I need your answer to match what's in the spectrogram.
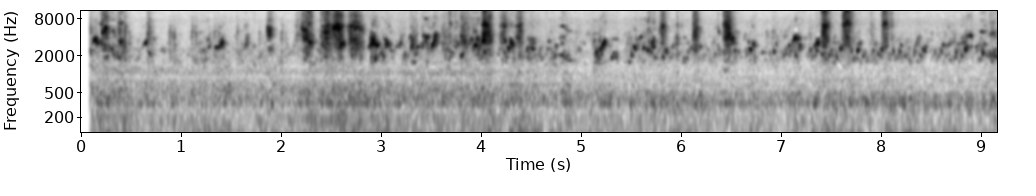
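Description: Budgerigars chatter in a busy stream of high, scratchy chirps and squeaky tweets.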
